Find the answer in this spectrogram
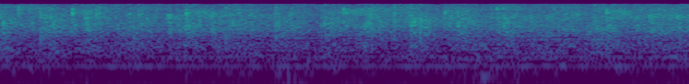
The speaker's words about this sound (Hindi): बहुत ही सुंदर नृत्य प्रस्तुति हम सभी के सामने मेहसाणा सेवा केंद्र की कुमारियों ने रखी। दीदी जी आप सभी का, उनके मेन ट्रेनर का, आप सब की तरफ से अभिनंदन कर रहे हैं। हम इन्हों का अभिनंदन तालियों से करें, हृदय से करें, दुआओं से करें।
